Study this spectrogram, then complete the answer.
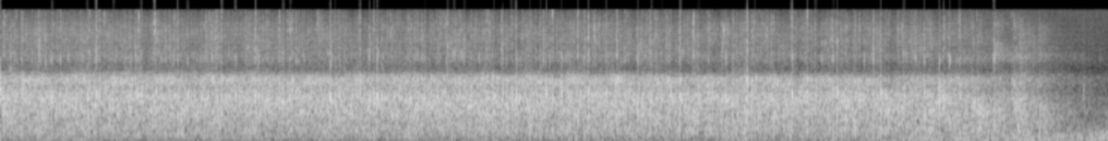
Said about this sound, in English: So would you join me in giving them a big round of applause for this excellent dinner?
